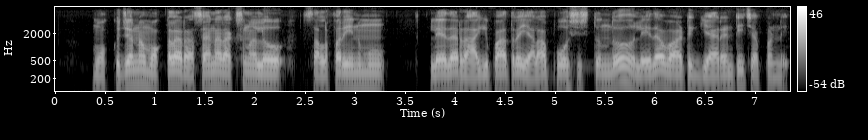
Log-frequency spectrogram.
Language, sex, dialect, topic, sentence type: Telugu, male, Utterandhra, agriculture, question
